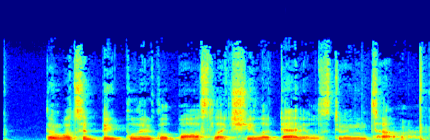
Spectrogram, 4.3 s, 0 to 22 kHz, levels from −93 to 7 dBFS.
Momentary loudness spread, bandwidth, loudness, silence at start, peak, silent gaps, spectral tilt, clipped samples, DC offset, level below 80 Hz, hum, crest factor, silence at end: 7 LU; 16 kHz; -13 LUFS; 0.05 s; 0 dBFS; none; -5 dB/octave; under 0.1%; under 0.1%; -46 dBFS; none; 14 dB; 0.05 s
